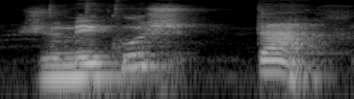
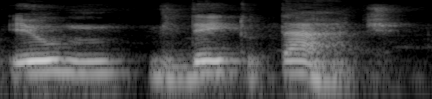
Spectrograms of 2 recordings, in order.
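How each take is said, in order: First: "Je me couche tard" in careful, slow French; slow French model. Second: "eu me deito tarde" said slowly; slow example. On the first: (francês lento e claro) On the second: (exemplo dito devagar) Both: Shown as a demonstration. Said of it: "por exemplo".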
